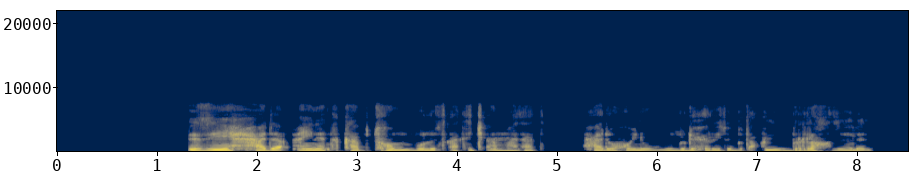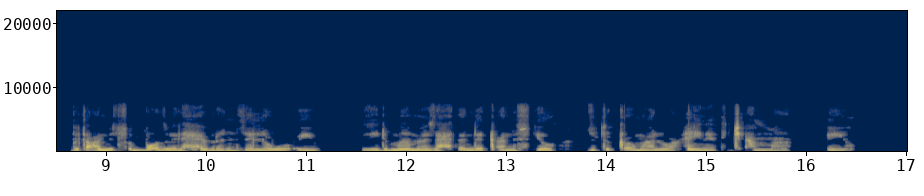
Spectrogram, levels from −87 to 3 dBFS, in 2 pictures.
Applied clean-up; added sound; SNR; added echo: none; none; none; none.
